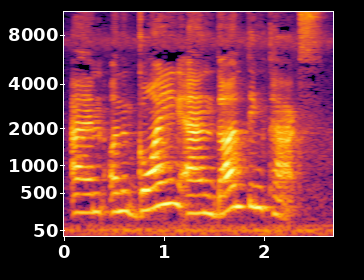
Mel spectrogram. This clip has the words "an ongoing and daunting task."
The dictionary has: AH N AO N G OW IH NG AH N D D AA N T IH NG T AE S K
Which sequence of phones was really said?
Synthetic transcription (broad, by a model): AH N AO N G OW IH NG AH N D D AA N T IH NG T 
